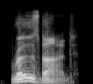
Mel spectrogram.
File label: "rosebud", British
